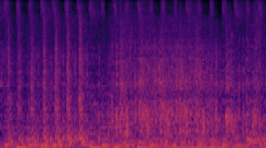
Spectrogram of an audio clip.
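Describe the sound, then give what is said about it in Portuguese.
Rapid bursts of military gunfire crackle continuously, dense automatic shots overlapping with low rumbling booms, loud, with no voices present, from a joint Brazilian and American military training exercise in São Paulo and Rio de Janeiro, with artillery, mortars and cannons. “Toda artilharia em defesa do território morteiros, canhões.”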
